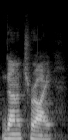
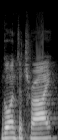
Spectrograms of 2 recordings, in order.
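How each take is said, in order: First: 'Going to' is blended into 'gonna'. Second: Each word of 'going to' is said in full.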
